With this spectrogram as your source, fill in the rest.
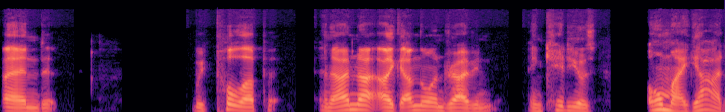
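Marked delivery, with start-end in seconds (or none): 4.9-5.5 sudden, really panicked outburst of alarm. Retelling a friend's reaction while driving home: imitating Katie panicking. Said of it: "in a really panicked way".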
